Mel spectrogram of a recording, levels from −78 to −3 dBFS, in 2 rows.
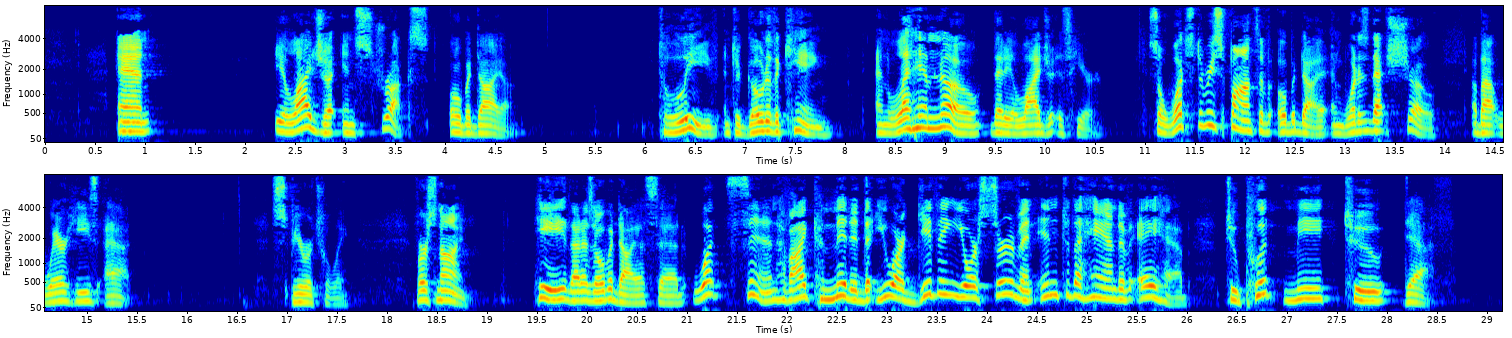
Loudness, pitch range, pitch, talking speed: -27 LUFS, 135-185 Hz, 155 Hz, 130 wpm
